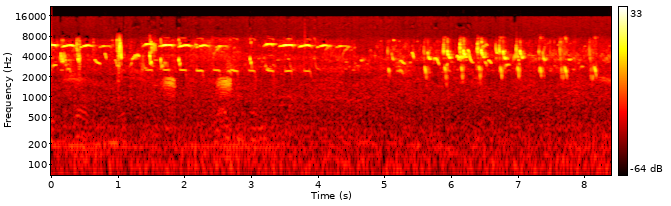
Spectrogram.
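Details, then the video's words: At a nest in alang-alang grass, five bar-winged prinia chicks fight over food, calling in quick bursts of shrill, sharp chirps, roughly several per second, pausing briefly, then a denser frantic chatter near the end. "Lima Anakan Burung Ciblek Rebutan Makan"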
